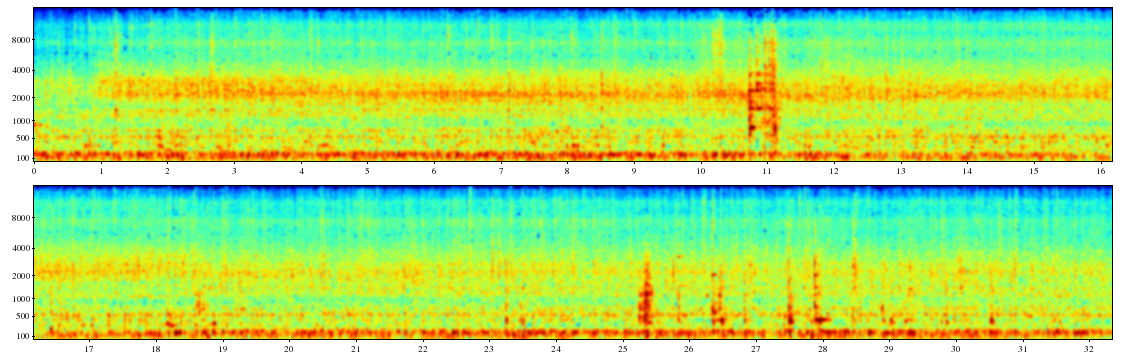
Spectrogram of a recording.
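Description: Cod steaks and tomato halves frying in a pan, with a steady sizzle. A brief loud clatter comes about a third of the way in, and a few light taps come near the end.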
